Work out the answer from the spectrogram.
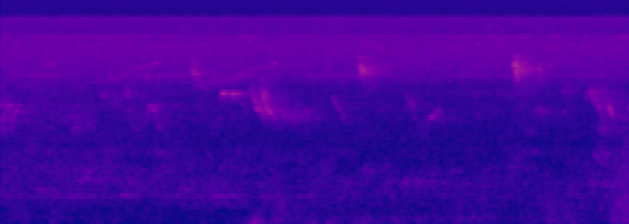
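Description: Near silence, with faint, short, high bird chirps that fall in pitch, repeated irregularly.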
